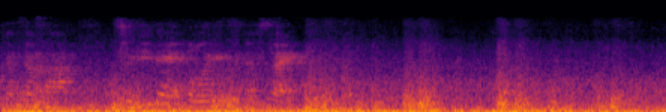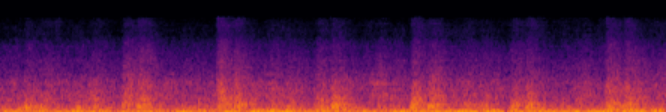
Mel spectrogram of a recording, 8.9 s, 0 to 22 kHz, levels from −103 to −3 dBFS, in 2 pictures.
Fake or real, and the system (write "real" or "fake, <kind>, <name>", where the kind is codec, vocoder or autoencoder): real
